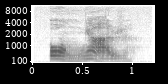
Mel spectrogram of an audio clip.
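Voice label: "ångar", Swedish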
